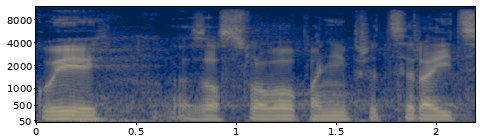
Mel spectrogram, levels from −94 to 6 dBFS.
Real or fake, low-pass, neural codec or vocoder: real; 10.8 kHz; none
